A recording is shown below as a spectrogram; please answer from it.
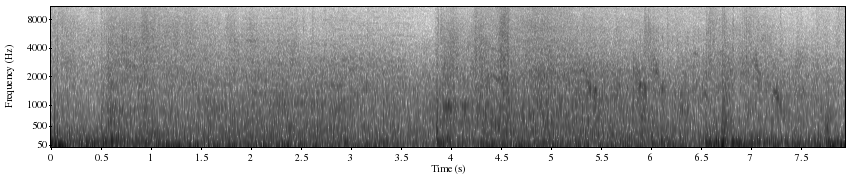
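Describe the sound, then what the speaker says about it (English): Anti-air rockets fire in a video game, a dense, continuous roar of launches and blasts with heavier booming bursts near the start and end, loud and steady throughout. "These are anti-air rockets."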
